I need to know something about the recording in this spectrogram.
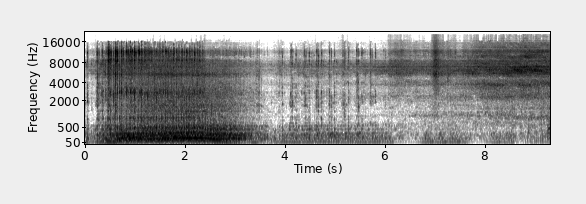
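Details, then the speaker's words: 1967 Chevrolet C10 small-block V8, first run after 3–4 years, glasspack exhaust: throttle held up, deep loud burble then settling to an even rumble; revs freely and sounds good. "still sounds good anyway give it a little bit of throttle bring it up and hold it"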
